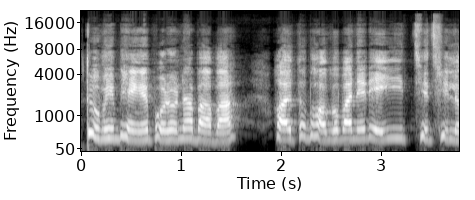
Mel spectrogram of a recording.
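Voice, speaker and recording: A woman's voice: fairly high pitch, normal speed, lightly acted. A woman voicing a scheming, cajoling village mother who feigns sorrow in a cartoon story. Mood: coaxing. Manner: stammering, cajoling, lamenting. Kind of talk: Bengali cartoon story voice acting.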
